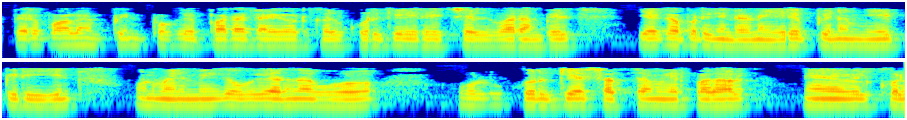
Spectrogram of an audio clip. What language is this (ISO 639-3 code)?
tam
